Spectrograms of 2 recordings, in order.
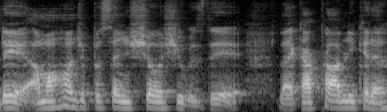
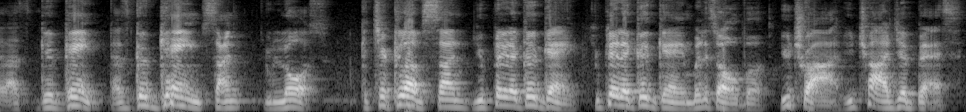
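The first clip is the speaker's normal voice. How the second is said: louder, taunting game-over rant; mock gloating; 3 semitones higher, 9 dB louder than usual. Telling himself he lost, loud taunting gloat. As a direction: rub it in like a sore winner.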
